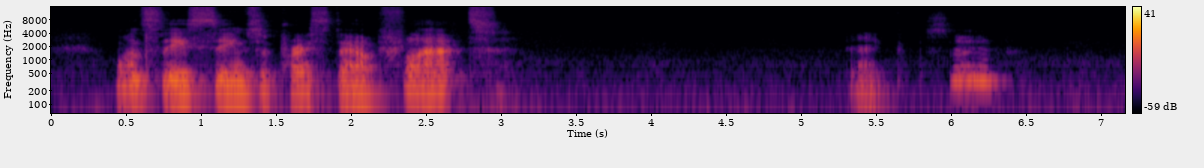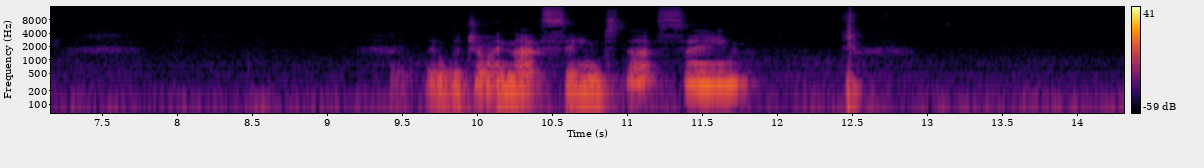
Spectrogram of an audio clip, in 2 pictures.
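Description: Soft fabric rustles as it is handled.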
